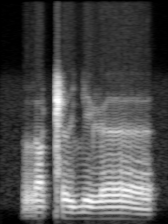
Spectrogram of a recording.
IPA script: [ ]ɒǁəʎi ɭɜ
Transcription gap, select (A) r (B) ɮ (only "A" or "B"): A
